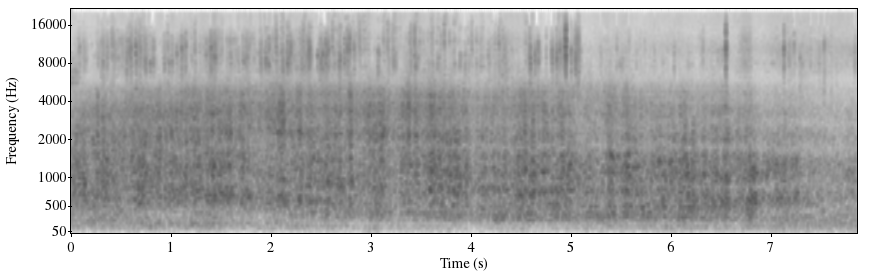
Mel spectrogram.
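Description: Hawker Siddeley Gnat jets roar overhead on a topside pass at the Duxford airshow, a loud, continuous broadband jet rush that holds steady throughout with no talk over it.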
